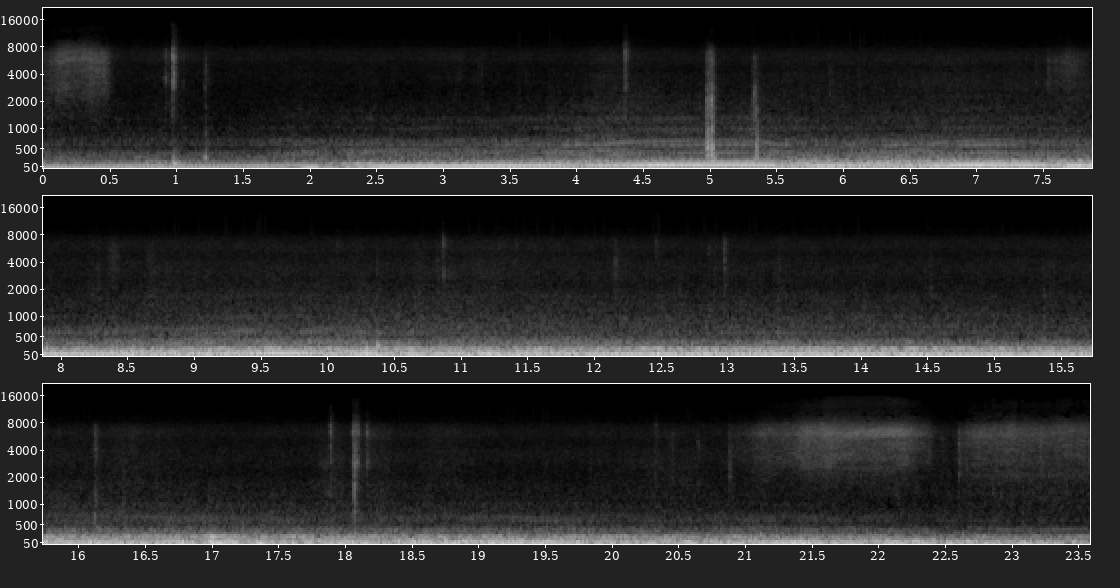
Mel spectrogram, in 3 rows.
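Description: BMW M550d's quad-turbo 3.0-litre straight-six diesel heard from inside the cabin. It gets louder as the car pulls away about two seconds in, then runs as a steady low rumble at modest revs.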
